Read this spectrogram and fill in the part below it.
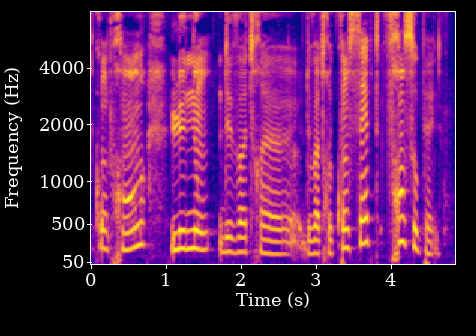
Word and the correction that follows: Franc'Open Mic: Alors Franco Open Mic. – D'accord, donc déjà je le prononce mal.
